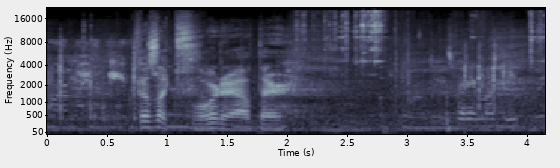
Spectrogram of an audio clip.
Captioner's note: woman talks on radio; pants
